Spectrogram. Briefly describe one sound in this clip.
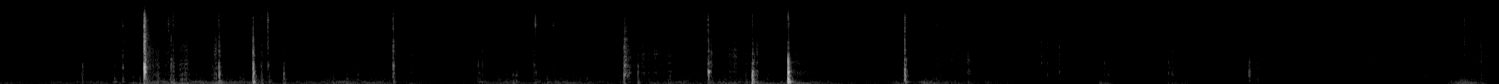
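Hands knock and handle a metal laptop case on a table.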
